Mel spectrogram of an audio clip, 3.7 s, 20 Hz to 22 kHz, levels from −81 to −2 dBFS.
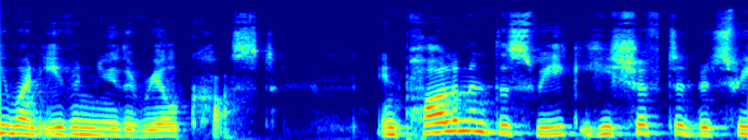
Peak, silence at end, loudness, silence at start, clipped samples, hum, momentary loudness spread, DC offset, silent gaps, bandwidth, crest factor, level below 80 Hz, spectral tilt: -8 dBFS; 0 s; -26 LUFS; 0 s; under 0.1%; none; 15 LU; under 0.1%; none; 16.5 kHz; 18 dB; -64 dBFS; -5 dB/octave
